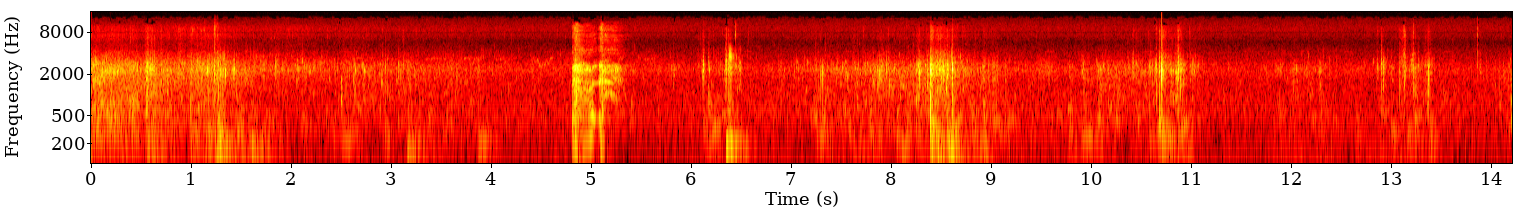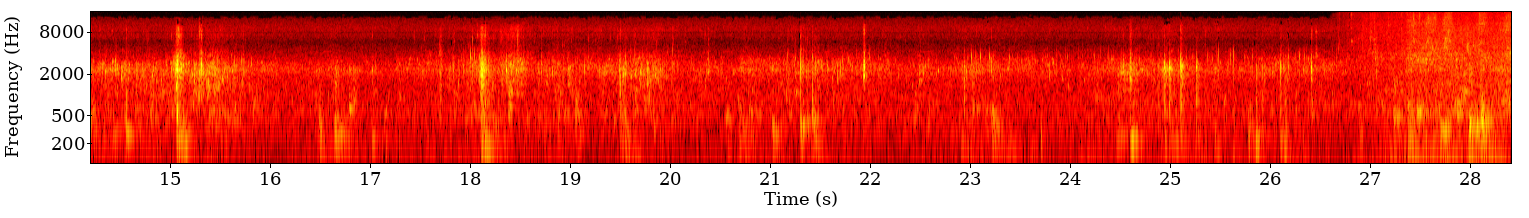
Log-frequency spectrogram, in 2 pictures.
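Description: Water slapping and lapping against the hull of a small fishing boat at sea, with irregular sharper splashes every few seconds, the loudest about five and eight seconds in.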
